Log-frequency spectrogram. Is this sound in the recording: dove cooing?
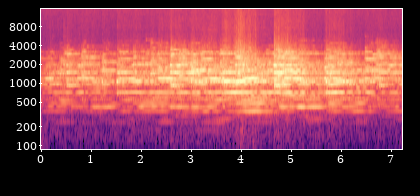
no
